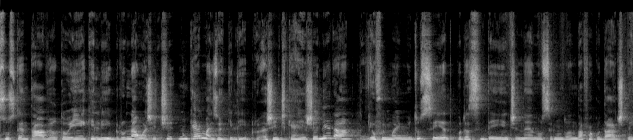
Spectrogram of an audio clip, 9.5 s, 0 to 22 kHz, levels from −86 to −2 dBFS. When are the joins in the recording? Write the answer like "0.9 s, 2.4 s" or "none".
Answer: 5.4 s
